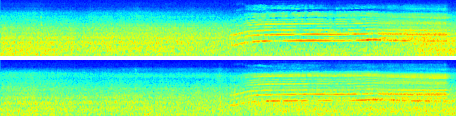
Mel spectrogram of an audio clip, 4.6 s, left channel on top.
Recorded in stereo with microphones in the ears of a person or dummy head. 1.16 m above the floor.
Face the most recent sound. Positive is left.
turn(degrees=-20)  # may be behind; listen again after turning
